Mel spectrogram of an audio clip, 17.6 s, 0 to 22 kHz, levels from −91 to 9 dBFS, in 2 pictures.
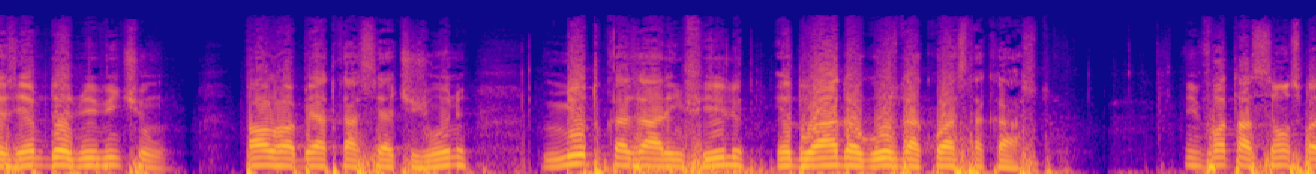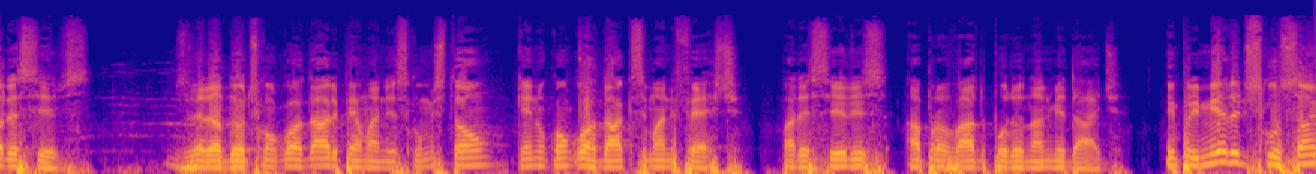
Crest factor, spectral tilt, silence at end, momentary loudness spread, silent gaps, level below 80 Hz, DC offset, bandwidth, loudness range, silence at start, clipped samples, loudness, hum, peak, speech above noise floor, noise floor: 10 dB; -7 dB/octave; 0 s; 12 LU; none; -20 dBFS; under 0.1%; 14.5 kHz; 5 LU; 0 s; under 0.1%; -12 LUFS; none; 0 dBFS; 36 dB; -47 dBFS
